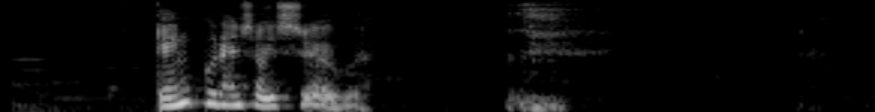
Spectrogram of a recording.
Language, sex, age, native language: Icelandic, female, 60-69, Icelandic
